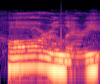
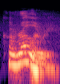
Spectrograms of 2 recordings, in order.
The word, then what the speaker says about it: corollary: In the US, they say corollary. And then in the, in UK, they say corollary, okay?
